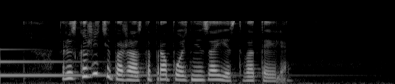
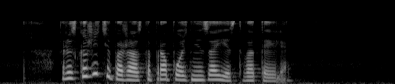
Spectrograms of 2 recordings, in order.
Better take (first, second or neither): second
